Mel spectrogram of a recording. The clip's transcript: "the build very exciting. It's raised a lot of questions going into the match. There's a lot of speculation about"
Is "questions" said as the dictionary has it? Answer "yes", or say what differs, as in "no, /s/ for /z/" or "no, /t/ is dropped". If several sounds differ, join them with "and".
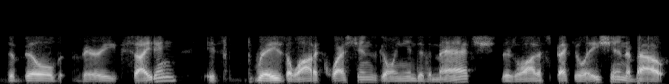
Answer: yes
